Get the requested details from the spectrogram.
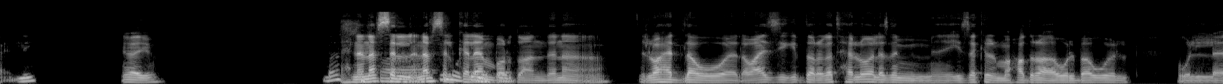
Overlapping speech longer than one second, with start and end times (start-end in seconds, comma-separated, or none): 3.4-5.2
